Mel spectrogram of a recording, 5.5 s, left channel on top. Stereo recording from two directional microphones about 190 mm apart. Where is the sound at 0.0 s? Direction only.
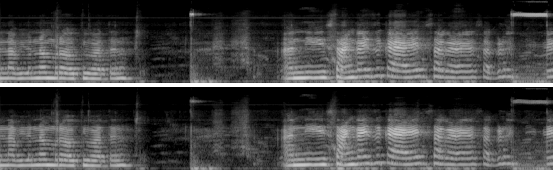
50° left (ahead or behind).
